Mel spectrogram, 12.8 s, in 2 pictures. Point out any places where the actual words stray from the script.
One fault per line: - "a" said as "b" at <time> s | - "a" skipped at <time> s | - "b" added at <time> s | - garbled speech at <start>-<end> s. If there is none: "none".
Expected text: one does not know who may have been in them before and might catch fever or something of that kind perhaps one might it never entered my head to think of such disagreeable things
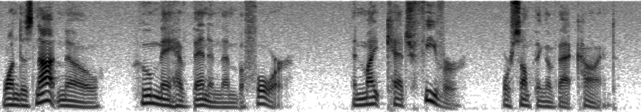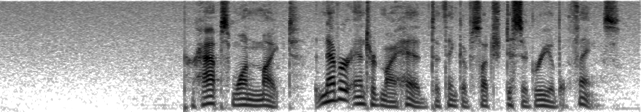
none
